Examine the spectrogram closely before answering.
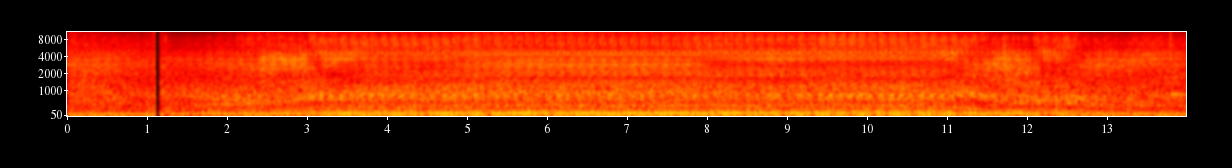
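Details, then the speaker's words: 1971 VW Type 3 Squareback air-cooled engine after new valves and 40mm carbs were fitted and the engine reinstalled: steady, low, chuffing idle with an even beat and no bottom-end knock; cylinder one still pulling slightly lower. "because it runs it sounds sounds healthy I'm excited to drive it"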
